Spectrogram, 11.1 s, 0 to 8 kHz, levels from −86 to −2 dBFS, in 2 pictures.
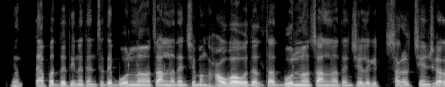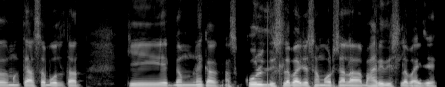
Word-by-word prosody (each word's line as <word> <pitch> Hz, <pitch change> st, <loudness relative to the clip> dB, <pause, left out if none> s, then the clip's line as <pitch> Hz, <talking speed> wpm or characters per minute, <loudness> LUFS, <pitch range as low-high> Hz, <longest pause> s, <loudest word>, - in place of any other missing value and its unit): मग 165 Hz, -, -5 dB, 0.2 s
त्या 160 Hz, -, +2 dB
पद्धतीनं 145 Hz, -1 st, 0 dB
त्यांचं 135 Hz, 0 st, -5 dB
ते 140 Hz, -, +3 dB
बोलणं, 125 Hz, -2 st, +2 dB
चालणं, 120 Hz, 0 st, +2 dB
त्यांचे 115 Hz, 0 st, -2 dB
मग 115 Hz, -1 st, -3 dB
हावभाव 125 Hz, +2 st, +7 dB
बदलतात, 105 Hz, -1 st, 0 dB
बोलणं, 120 Hz, +1 st, +3 dB
चालणं 110 Hz, 0 st, +1 dB
त्यांचे 110 Hz, +1 st, -3 dB
लगेच 110 Hz, -1 st, -3 dB, 0.2 s
सगळं 170 Hz, 0 st, -1 dB
चेंज 135 Hz, -3 st, -3 dB
करतात. 115 Hz, -2 st, +1 dB
मग 115 Hz, 0 st, -4 dB
ते -, -, +2 dB
असं 110 Hz, +2 st, -1 dB
बोलतात, 100 Hz, -1 st, -1 dB, 0.6 s
की 105 Hz, -2 st, -1 dB, 0.3 s
एकदम 115 Hz, +2 st, -3 dB
नाही 130 Hz, +1 st, -1 dB
का 100 Hz, -4 st, 0 dB
असं -, -, -12 dB
कूल 130 Hz, -1 st, +5 dB
दिसलं 120 Hz, 0 st, 0 dB
पाहिजे. 110 Hz, -1 st, +4 dB
समोरच्याला 100 Hz, -1 st, -1 dB
भारी 105 Hz, +4 st, +1 dB
दिसलं 105 Hz, -1 st, -3 dB
पाहिजे. 95 Hz, 0 st, -2 dB
115 Hz, 185 wpm, -24 LUFS, 105-125 Hz, 0.6 s, हावभाव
